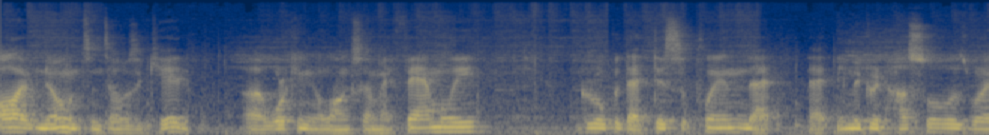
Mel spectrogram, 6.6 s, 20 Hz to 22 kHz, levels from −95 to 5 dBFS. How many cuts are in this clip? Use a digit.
1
